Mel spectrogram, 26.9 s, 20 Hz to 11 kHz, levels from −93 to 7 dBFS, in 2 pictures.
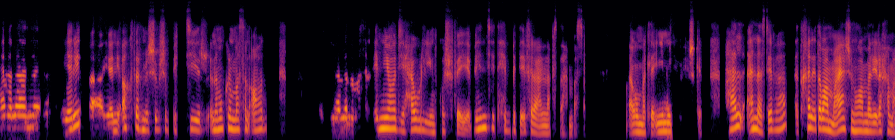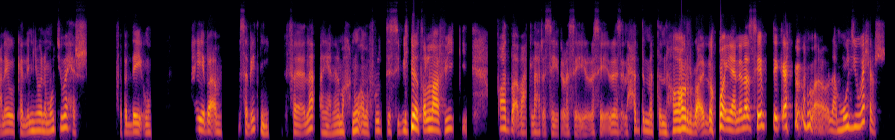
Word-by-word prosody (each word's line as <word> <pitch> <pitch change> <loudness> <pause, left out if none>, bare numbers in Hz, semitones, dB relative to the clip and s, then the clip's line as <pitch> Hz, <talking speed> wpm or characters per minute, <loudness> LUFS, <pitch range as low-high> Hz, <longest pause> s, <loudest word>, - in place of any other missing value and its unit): لأ، 230 - -2
لأ، 235 0 +2
لأ، 240 0 0 0.5
يا - - +2
ريت 265 +6 +1
بقى 235 - -2
يعني 165 +1 -1
أكتر 230 +1 -2
من 195 - -4
الشبشب 195 +2 -5
بكتير، 190 -3 -8
أنا 190 - -3
ممكن 210 0 -1
مثلًا 195 0 -5
أقعد 200 +2 -5 1.0
يعني 210 -1 -4
أنا 210 - -8
مثلًا - - -19
ابني 215 - +4
يقعد 210 -2 +2
يحاول 190 +1 -3
ينكُش 155 +1 -8
فيّا، - - -4
بنتي 225 +3 -1
تحب 175 - -13
تقفل 160 - -4
على 130 -2 -3
نَفْسها 130 - -12
مثلًا - - -17 0.6
أول 155 0 0
ما 145 - -2
تلاقيني 155 +2 -2
مودي 160 -1 -2
وحِش 475 - -3
كده. - - -16 0.3
هل 225 +5 +2
أنا 200 -1 +3
أسيبها؟ 190 - -4
أتخانق 230 -2 0
طبعًا 205 -2 +5
معاه، 180 +3 +3
عشان 205 -3 -4
هو 170 - -2
عمّال 170 -2 -1
يرخّم 165 +1 -2
عليّا 160 +2 -1
ويكلمني 155 +3 -4
وأنا 175 -2 0
مودي 185 +6 -4
وحِش، 235 0 -2 0.4
فبضايقُه. 145 0 -1 0.7
هي - - +3
بقى - - +1 0.3
سابتني - - -5 0.3
فلأ، - - -1
يعني: 135 -2 -7
"أنا 145 +4 -6
مخنوقة 170 +4 -1
المفروض 165 +4 -5
تسيبيني 160 +1 -6
أطلّع 195 -3 +8
فيكِ." 200 +4 -4 0.6
فأقعد 220 -3 +1
بقى - - +1
أبعت - - -6
لها - - -5
رسايل، - - -9
رسايل، 455 -2 -7
رسايل 465 +1 -7
رساي - - -4
لحد 190 -1 -5
ما 165 -2 -3
تنهار 190 +6 +6
بقى 155 - +4
اللي - - +3
هو: - - +13
"يعني 195 -3 +5
أنا 225 +2 +8
سيبتِك 250 - +4 0.2
أنا - - +2
ما" 270 - -1
"أنا 175 -4 -3
مودي 225 +6 +3
وحش." 340 +8 0
195 Hz, 190 wpm, -23 LUFS, 165-225 Hz, 1.0 s, هو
